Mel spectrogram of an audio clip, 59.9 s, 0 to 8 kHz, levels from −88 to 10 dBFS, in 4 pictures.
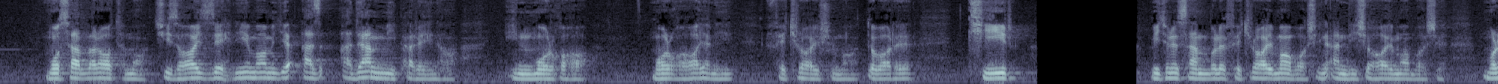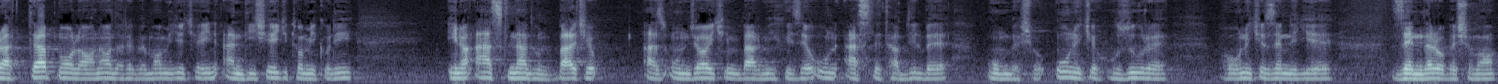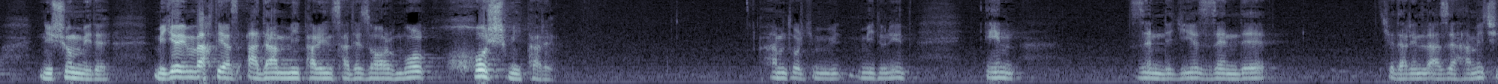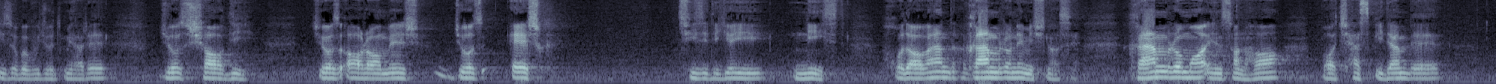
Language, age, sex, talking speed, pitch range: Persian, 50-69, male, 115 wpm, 130-145 Hz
